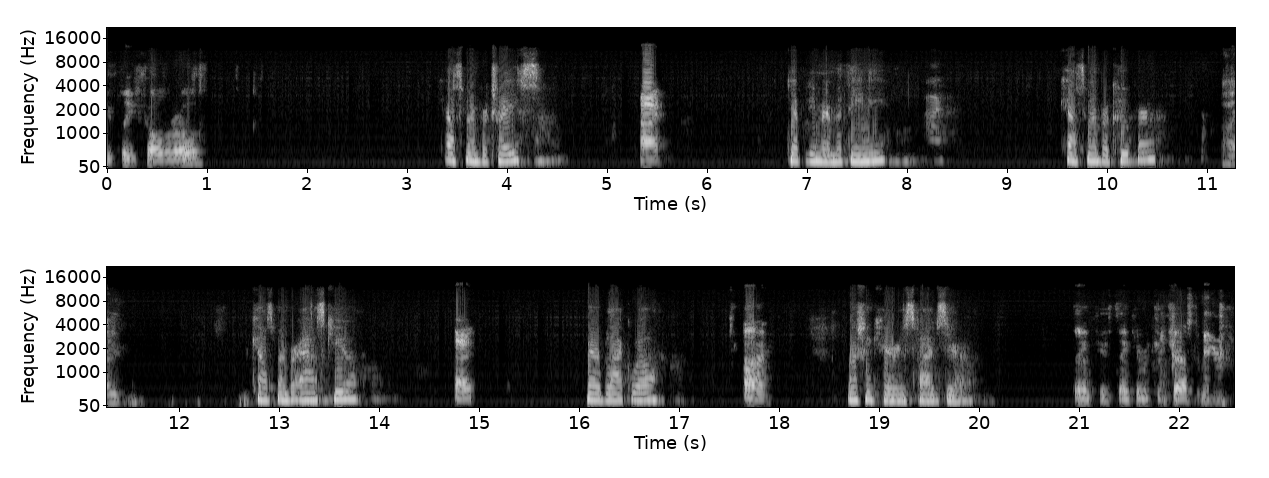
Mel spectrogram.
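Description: A middle-aged man speaks calmly through an online call, in short bursts with pauses.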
